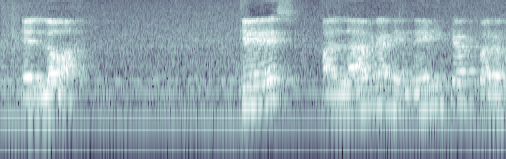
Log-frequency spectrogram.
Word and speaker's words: Eloah: Eloah. Se pronuncia así. Eloah.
